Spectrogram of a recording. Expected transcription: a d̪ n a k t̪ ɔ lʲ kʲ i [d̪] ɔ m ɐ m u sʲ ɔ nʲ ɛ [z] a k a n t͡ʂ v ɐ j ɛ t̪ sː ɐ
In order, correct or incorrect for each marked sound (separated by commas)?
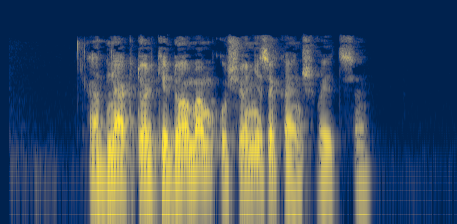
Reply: correct, correct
